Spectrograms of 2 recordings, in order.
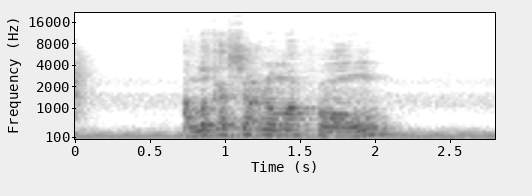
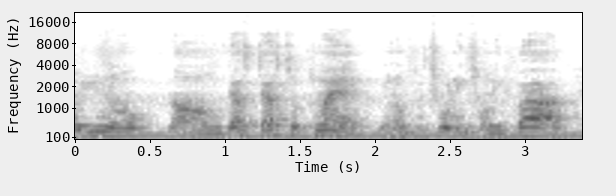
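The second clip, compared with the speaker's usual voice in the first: ordinary talk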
